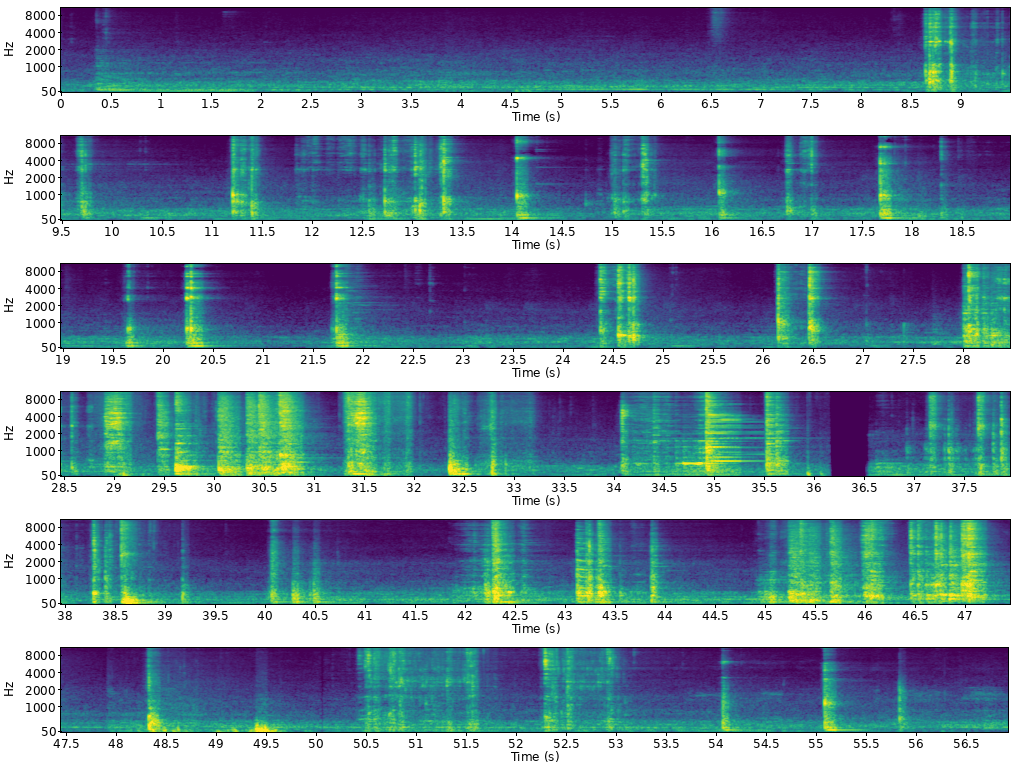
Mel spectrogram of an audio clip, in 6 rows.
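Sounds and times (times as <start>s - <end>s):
metal vessels clattering: 28.0s - 33.2s, 34.1s - 35.9s, 42.1s - 44.0s, 45.0s - 47.3s.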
